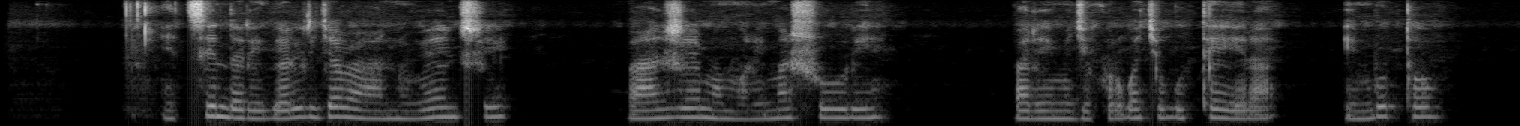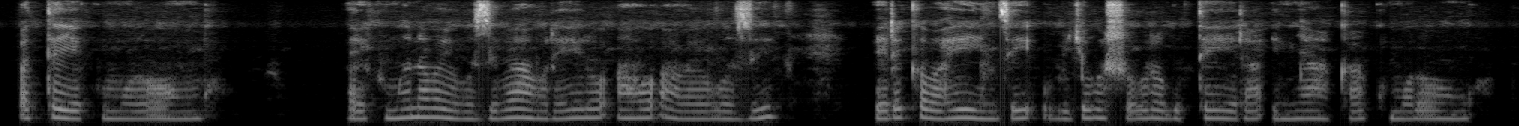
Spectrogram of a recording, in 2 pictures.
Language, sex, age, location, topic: Kinyarwanda, female, 36-49, Musanze, agriculture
